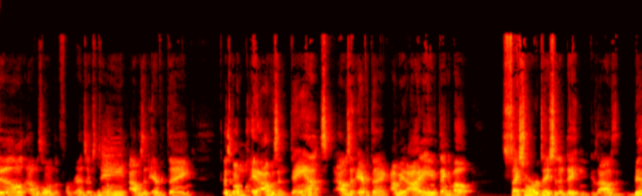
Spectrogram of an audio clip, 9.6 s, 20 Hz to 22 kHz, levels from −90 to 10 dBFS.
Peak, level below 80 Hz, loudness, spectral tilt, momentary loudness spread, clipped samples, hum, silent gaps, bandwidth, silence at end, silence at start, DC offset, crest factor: -8 dBFS; -68 dBFS; -23 LUFS; -3 dB/octave; 10 LU; under 0.1%; none; none; 18 kHz; 0 s; 0 s; under 0.1%; 16 dB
